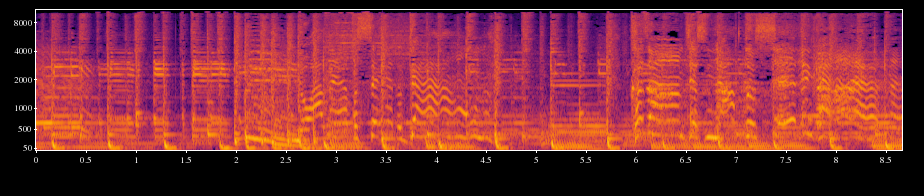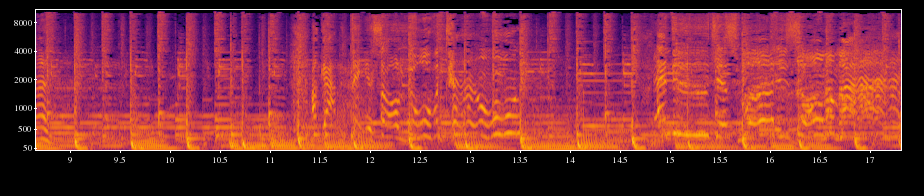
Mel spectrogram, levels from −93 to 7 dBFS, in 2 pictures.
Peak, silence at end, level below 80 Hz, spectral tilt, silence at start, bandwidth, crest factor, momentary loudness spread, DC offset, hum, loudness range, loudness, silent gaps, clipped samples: 0 dBFS; 0 s; -26 dBFS; -4 dB/octave; 0 s; 11 kHz; 16 dB; 6 LU; under 0.1%; none; 3 LU; -15 LUFS; none; under 0.1%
